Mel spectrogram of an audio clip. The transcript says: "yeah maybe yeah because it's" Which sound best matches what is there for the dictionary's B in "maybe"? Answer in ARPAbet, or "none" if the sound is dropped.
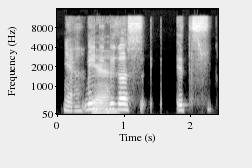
none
